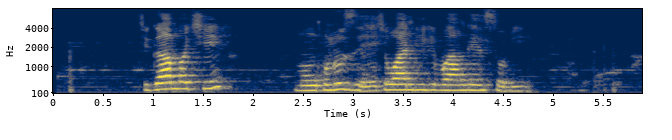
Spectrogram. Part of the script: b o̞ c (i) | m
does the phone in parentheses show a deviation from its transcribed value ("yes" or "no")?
no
